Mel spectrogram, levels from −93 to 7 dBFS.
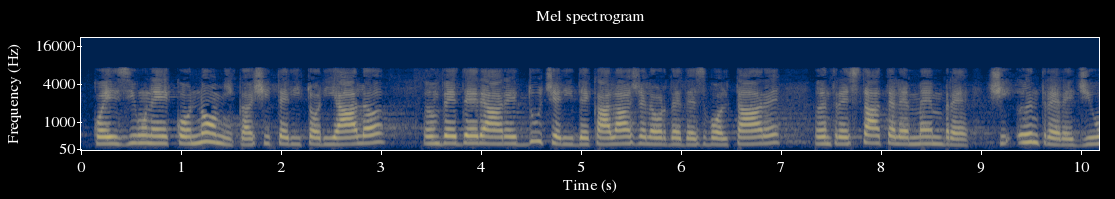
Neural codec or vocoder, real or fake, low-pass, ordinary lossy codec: none; real; 7.2 kHz; none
